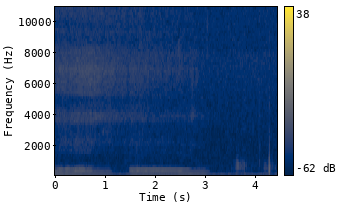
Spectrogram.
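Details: Snoring in a sleeping Cockapoo dog on a Sunday evening: two long, droning, tonal snores followed by quieter breathing.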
